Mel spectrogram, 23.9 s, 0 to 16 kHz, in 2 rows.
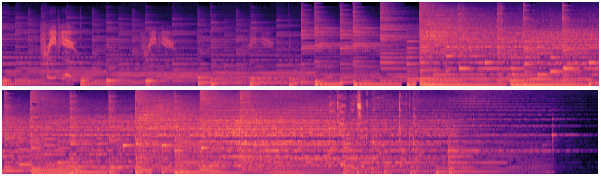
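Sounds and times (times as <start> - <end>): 
music without drums: 0.0 - 23.8.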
